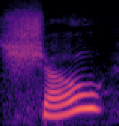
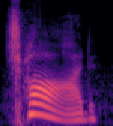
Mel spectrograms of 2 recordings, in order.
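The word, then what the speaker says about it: Chaud: So I believe it's I believe it was pronounced show. Though to be fair to be fair, the anime always pronounced it chod.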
